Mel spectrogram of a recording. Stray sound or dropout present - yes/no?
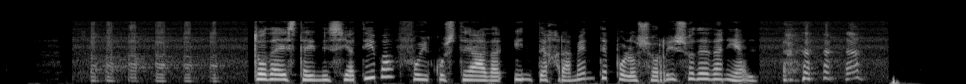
yes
